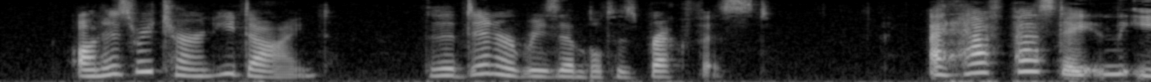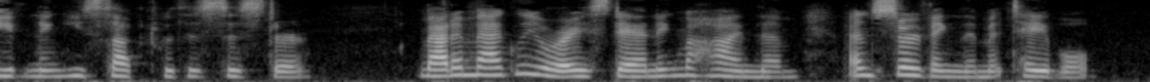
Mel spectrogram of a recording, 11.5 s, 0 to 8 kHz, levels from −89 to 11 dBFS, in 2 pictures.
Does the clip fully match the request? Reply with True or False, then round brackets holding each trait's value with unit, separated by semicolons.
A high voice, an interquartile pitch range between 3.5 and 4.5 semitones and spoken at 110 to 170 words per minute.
True (230 Hz; 3.9 semitones; 165 wpm)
